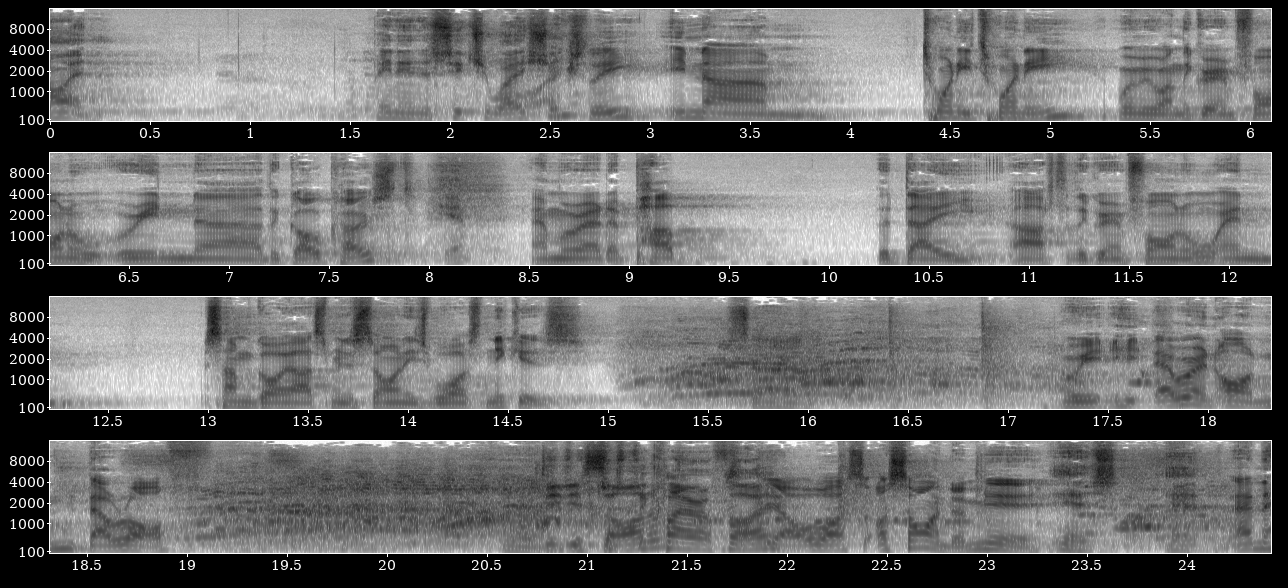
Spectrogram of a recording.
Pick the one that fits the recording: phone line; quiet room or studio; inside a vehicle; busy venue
busy venue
